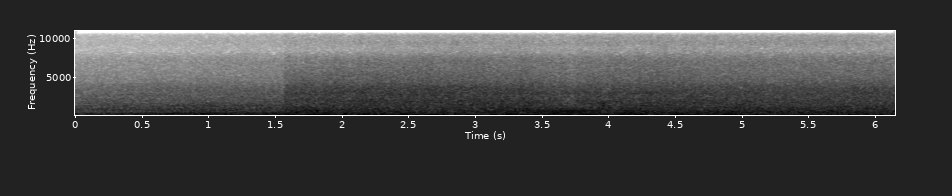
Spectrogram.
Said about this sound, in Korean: 거의 이거는 뭐 폭포 수준인데?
